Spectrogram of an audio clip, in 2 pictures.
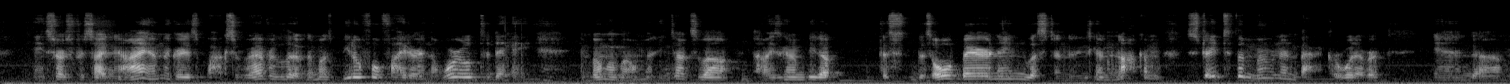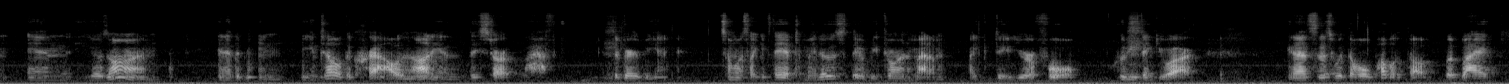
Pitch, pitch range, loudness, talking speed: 110 Hz, 100-130 Hz, -29 LUFS, 225 wpm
